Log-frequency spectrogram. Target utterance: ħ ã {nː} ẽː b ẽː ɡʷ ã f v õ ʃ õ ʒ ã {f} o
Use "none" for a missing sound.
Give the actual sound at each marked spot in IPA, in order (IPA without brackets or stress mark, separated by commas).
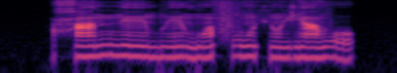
nː, v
